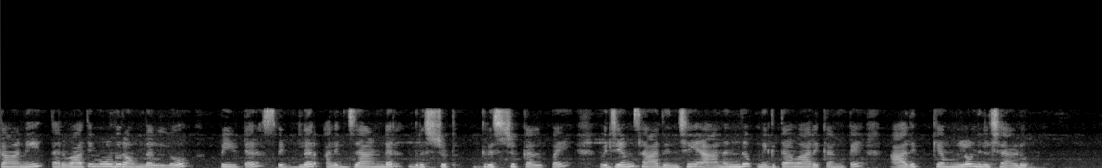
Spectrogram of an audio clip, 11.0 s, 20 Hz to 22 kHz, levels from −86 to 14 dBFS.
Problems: none marked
